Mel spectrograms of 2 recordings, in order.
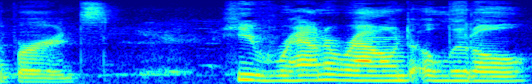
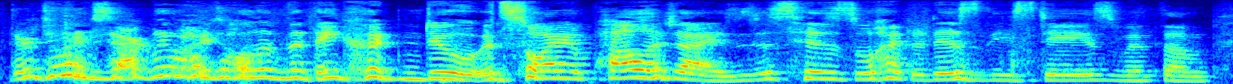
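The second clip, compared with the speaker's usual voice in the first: laughing exasperation; 5 semitones higher, 5 dB louder than usual. Real, not acted. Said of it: "The mom in the back of my mind knew".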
